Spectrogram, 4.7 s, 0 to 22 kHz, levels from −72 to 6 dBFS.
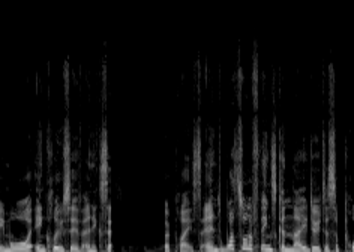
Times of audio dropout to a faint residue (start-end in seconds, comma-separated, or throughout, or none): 1.48-2.20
